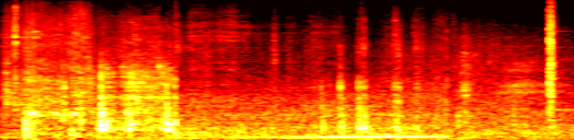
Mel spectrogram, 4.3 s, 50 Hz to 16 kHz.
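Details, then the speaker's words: UIBI S600 portable jump starter connected to a 2006 Toyota Tundra with a dead battery reading 1.9 volts: a few sharp relay clicks over a faint hum, normal, signalling it is ready to crank. "now you can hear it clicking that's just the little relay in there sending power saying that it's ready"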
